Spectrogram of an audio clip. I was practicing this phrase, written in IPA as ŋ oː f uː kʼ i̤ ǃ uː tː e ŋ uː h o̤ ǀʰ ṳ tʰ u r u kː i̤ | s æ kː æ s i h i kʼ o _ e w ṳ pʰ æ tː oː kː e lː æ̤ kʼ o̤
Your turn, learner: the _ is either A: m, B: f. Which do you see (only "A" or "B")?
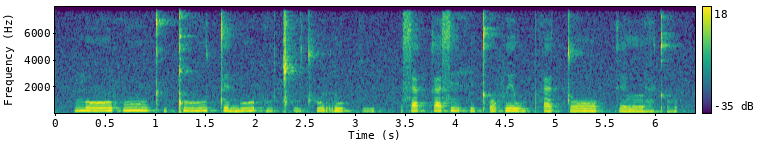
B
